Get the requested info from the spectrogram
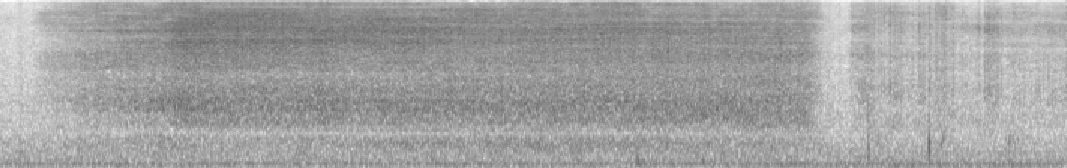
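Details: Baby hognose snake kept as a pet, hissing defensively before playing dead: a long, steady broadband hiss lasting about four seconds, then stopping abruptly, followed by faint handling noises.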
